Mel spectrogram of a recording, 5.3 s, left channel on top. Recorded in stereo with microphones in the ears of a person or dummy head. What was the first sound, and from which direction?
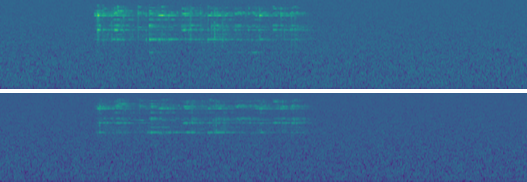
Keys jangling, 50° left (ahead or behind).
